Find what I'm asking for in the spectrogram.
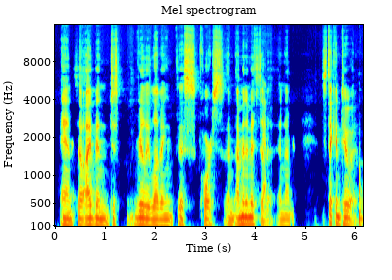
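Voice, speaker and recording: The man's intonation is monotone and flat. His voice sits at a medium pitch and moves at a moderate pace. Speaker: psychology professor. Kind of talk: interview. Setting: remote call. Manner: mellow.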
